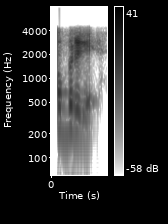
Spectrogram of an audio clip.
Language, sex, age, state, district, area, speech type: Kannada, female, 45-60, Karnataka, Chikkaballapur, rural, conversation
